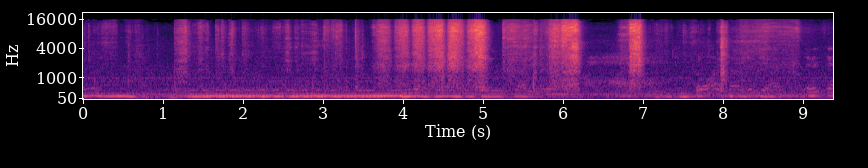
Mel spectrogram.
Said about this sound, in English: just sand down to the foam, and that's a perfect rib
